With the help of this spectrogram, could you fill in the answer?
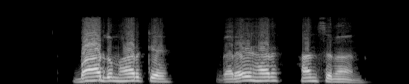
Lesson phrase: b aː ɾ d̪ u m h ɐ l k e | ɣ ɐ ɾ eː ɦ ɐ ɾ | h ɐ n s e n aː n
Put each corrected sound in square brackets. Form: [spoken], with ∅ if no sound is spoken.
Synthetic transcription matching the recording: b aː ɾ d̪ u m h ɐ [ɾ] k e | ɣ ɐ ɾ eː ɦ ɐ ɾ | h ɐ n s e n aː n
